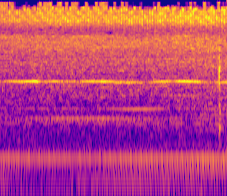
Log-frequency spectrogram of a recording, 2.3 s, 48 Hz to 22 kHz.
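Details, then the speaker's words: 2000 VW Golf Mk4 GTI 1.8T AGU at its first start after replacing the failed ignition amplifier on the airbox: steady, even idle with a smooth low hum and a faint constant whine, no stumble; misfire fixed. "Yeah, seems to have sorted it. Wicked. That's a proper result. So that was it. Ignition amplifier."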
